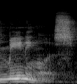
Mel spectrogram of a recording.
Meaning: 1. Lacking meaning 2. Insignificant; not worthy of importance
- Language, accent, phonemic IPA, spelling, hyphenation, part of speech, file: English, US, /ˈmiː.nɪŋ.ləs/, meaningless, mean‧ing‧less, adjective, En-us-meaningless.ogg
